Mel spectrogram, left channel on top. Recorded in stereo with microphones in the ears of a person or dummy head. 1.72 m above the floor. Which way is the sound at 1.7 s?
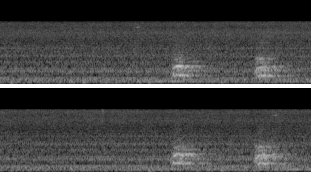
Centre (ahead or behind).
